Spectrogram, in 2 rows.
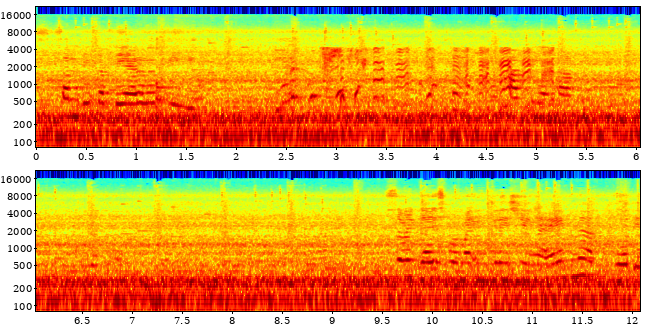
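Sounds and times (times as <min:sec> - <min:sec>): stove rumble and hiss: 0:00.0 - 0:12.0.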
